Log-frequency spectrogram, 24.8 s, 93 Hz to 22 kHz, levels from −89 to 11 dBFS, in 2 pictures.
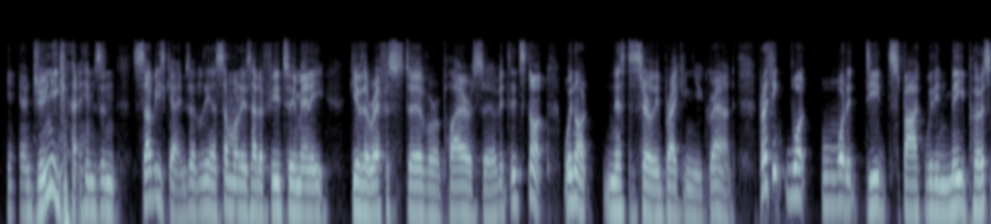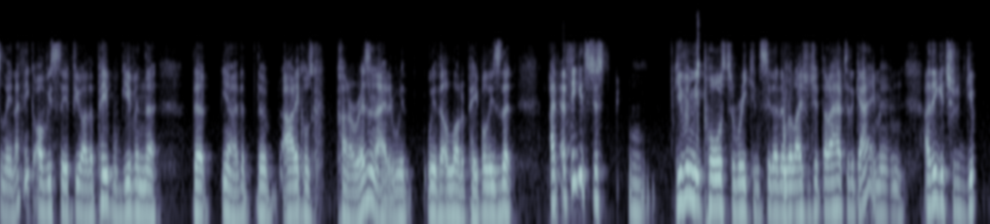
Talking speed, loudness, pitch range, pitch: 235 wpm, -24 LUFS, 120-140 Hz, 125 Hz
